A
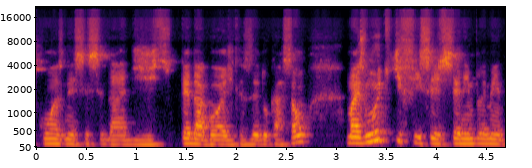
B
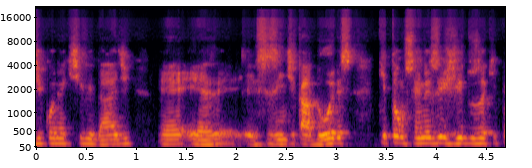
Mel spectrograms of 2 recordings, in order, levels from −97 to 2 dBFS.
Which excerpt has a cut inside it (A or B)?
B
